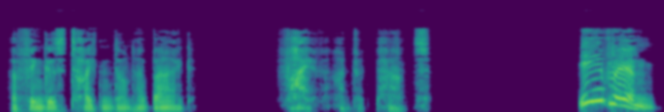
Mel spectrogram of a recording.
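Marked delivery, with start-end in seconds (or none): 2.8-4.3 hushed dread. A narrator's reading. Anxious private thought about the money. 5.8-6.6 high, loud call; crying out. Acted. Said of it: "cried Lady Allen".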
